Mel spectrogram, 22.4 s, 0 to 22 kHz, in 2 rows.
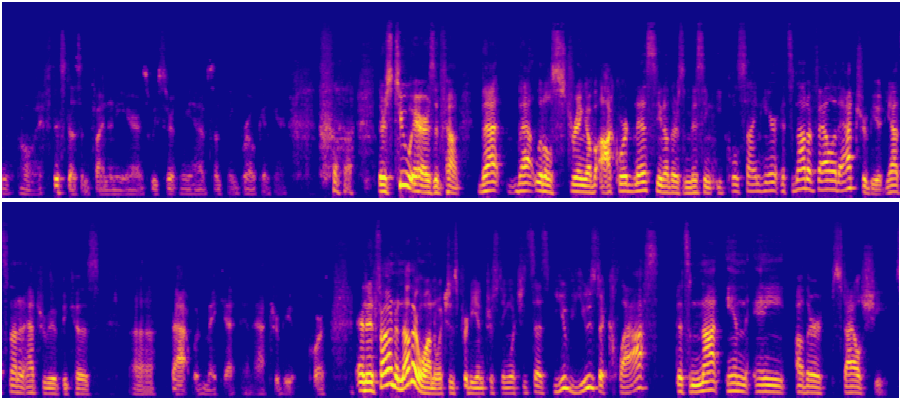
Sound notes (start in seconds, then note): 3.6 laugh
